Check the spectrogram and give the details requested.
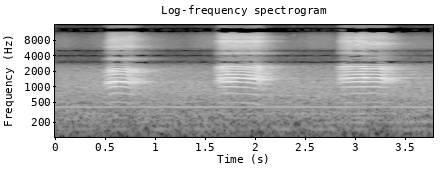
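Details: Three evenly spaced harsh caws, roughly one every 1.2 seconds, from an Australian raven at a porch in Perth, Australia, giving the "cock a doodle doo" call said to be typical of Perth ravens; low hum in the background.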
